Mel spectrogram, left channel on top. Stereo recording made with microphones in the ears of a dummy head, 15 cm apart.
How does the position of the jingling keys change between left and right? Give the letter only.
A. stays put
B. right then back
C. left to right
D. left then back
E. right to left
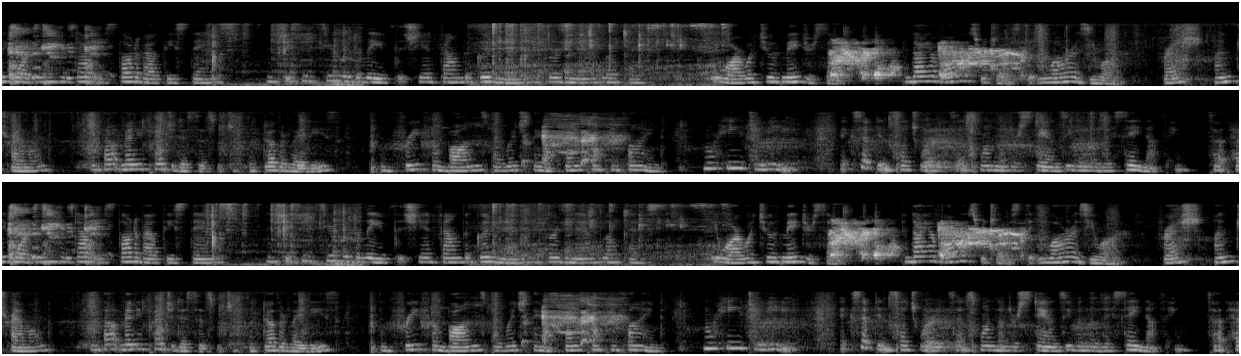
E.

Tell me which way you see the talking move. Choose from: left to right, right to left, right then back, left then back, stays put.
stays put.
